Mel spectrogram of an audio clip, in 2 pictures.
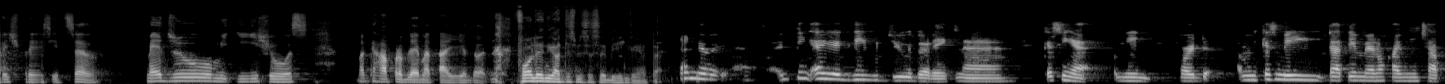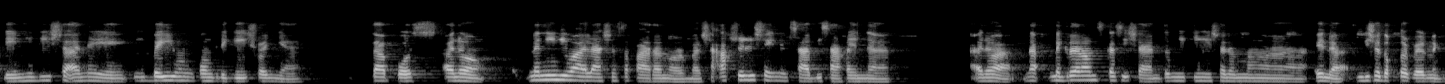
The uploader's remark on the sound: the silent participants in the Zoom Room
